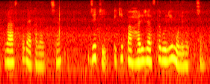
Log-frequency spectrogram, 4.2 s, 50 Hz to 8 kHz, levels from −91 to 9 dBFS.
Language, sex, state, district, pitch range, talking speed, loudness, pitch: Bengali, female, West Bengal, Darjeeling, 180-215 Hz, 140 wpm, -19 LUFS, 195 Hz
